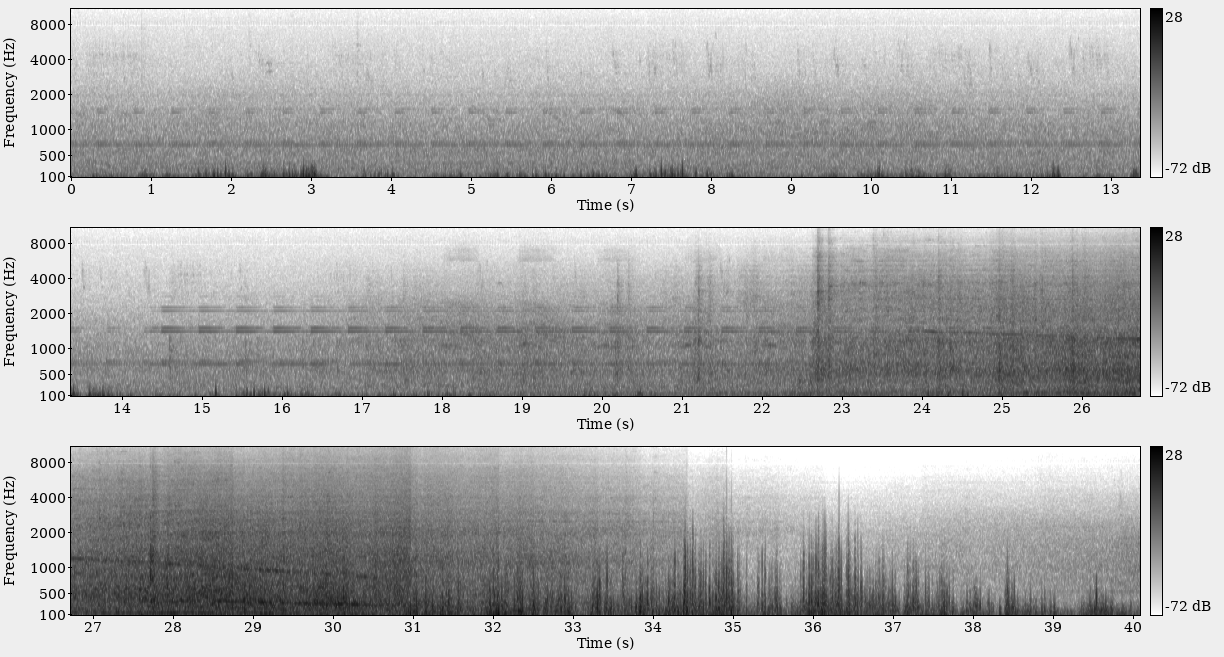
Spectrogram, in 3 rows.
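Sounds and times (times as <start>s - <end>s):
electric train passing: 0.0s - 40.0s
rail joint clacks: 14.3s - 35.3s.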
